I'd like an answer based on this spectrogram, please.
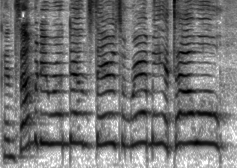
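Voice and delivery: high, sing-out mock yell; yelling from bathroom. Somebody stuck in the bathroom wanting a towel, yelling. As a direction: call downstairs in a put-on high holler. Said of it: "somebody yelling from the bathroom".

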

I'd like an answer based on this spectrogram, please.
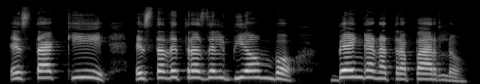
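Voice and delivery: high, loud witch's cry of discovery; triumphant shriek. A narrator's reading. Witch calling the others to catch the hidden child, shrieking triumphantly. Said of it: "chilló triunfante".

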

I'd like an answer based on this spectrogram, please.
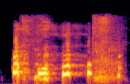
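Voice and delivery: loud, high burst of laughter; laughing. Real, not acted. Storyteller cracks up over the overflowing toilet, laughing. Laughs at his own mishap.

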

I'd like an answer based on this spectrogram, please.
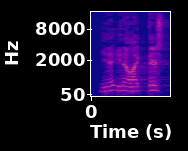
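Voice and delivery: ordinary delivery

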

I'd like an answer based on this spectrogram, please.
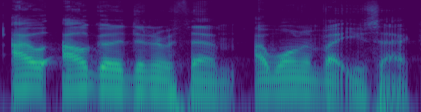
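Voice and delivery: ordinary talk

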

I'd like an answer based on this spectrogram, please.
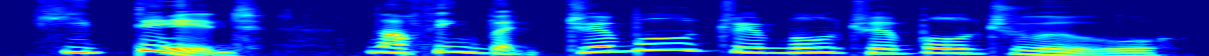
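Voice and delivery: put-on very high, squeaky-girl insistence; indignant sister. A narrator's reading. Margot insisting to her brother that he dribbled, indignant.

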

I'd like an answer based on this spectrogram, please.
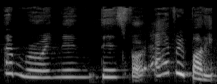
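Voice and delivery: put-on high, teary little-girl voice with a laugh-cry; whiny little sister. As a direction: play a five-year-old wallowing in self-pity. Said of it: "at five years old being like".

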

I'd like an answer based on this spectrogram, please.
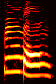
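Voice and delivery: high, loud cartoon cry. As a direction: call it out high and bright like a bell. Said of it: "He cried".

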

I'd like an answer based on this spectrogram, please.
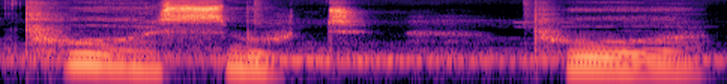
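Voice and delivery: soft, sorrowful sighing; pitying. Acted. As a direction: pity poor Smoot softly. Pitying hushed narration.

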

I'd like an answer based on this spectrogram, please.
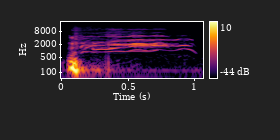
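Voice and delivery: squealing laugh; high laugh. Real, not acted. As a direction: shriek of laughter. Laughing with food in mouth.

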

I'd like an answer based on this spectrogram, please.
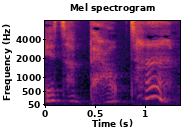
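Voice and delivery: slow whisper; whispered reply. Retold or imitated. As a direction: whisper it slowly, like a knowing aside. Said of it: "he's like".

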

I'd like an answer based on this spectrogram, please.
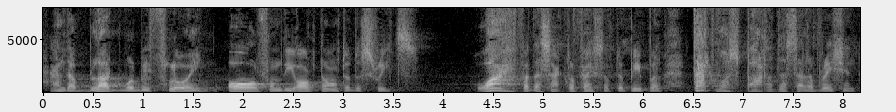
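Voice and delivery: low, softened, solemn sermon storytelling; hushed preaching. Real, not acted. Preacher describes the Passover lambs to congregation, low and solemn.

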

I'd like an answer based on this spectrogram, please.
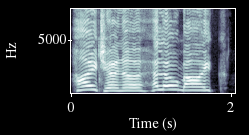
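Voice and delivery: high, loud, bright-faked hello called outward; yelling a fake greeting. Woman calls out to passing students to fake company, loud forced greeting. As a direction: yell cheerily as if friends are near. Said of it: "open the front door and yell".

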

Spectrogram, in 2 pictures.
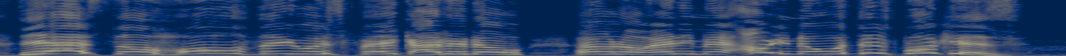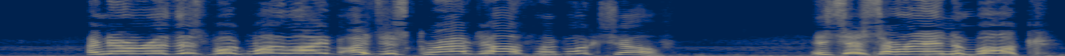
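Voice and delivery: high, insistent retold outburst; animated, high-pitched admission; emphatic confession. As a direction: own up to it all in a high, worked-up voice. Retold exasperated confession to viewers.

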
